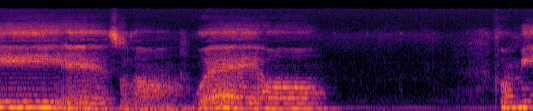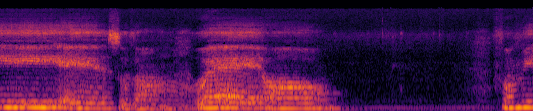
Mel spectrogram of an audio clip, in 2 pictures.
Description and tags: LONG WAY HOME Vocals
A collection of samples/loops intended for personal and commercial music production. All compositions where written and performed by Chris S. Bacon on Home Sick Recordings. Take things, shake things, make things.
bass, percussion, beat, free, looping, Indie-folk, Folk, vocal-loops, loops, piano, original-music, acoustic-guitar, harmony, indie, rock, sounds, drums, samples, voice, whistle, acapella, drum-beat, guitar, loop, synth, melody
